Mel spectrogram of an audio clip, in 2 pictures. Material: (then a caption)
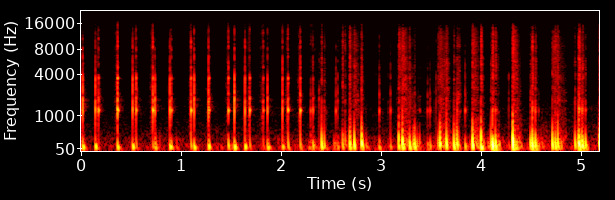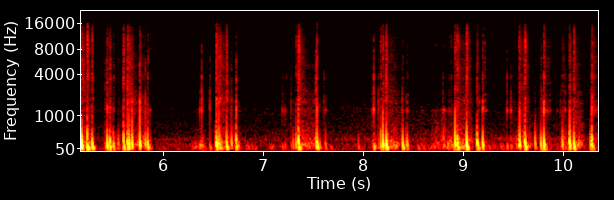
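Paper. Fingertips tap and scratch the bottoms of two identical small, empty, hollow paper cups held sideways. Quick, dry taps with a hollow low thump come in rapid bursts, mixed with short scratchy rubs, and a brief quiet pause falls near the middle.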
